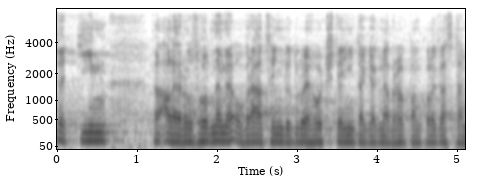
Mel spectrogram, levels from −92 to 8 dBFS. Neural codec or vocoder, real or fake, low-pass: codec, 16 kHz, 8 kbps, FreqCodec, smaller model; fake; 7.2 kHz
